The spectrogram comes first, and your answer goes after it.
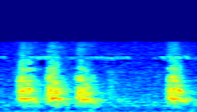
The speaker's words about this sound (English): Seems like you're barking at something up that tree. There's no cats around here.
